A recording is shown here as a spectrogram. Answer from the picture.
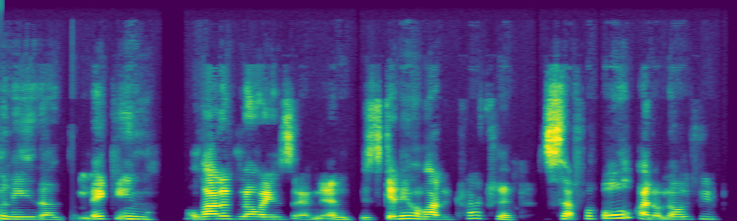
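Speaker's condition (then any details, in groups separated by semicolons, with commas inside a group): Cerebral palsy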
